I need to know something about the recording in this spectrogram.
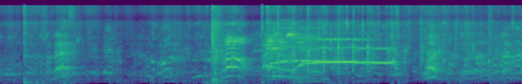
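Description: A volleyball is struck hard with a hand.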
